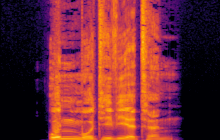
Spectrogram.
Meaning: inflection of unmotiviert: 1. strong genitive masculine/neuter singular 2. weak/mixed genitive/dative all-gender singular 3. strong/weak/mixed accusative masculine singular 4. strong dative plural
- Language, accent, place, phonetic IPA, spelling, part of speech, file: German, Germany, Berlin, [ˈʊnmotiˌviːɐ̯tn̩], unmotivierten, adjective, De-unmotivierten.ogg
